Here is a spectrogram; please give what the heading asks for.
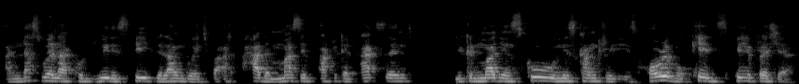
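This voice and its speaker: A young adult man who grew up in Uganda, telling his life story as a guest in an interview, animated and laughing as he goes. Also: mid-range voice, poor audio. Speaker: guest motivational speaker.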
